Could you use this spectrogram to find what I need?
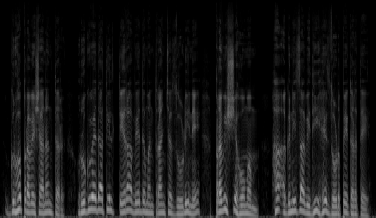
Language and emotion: Marathi, neutral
